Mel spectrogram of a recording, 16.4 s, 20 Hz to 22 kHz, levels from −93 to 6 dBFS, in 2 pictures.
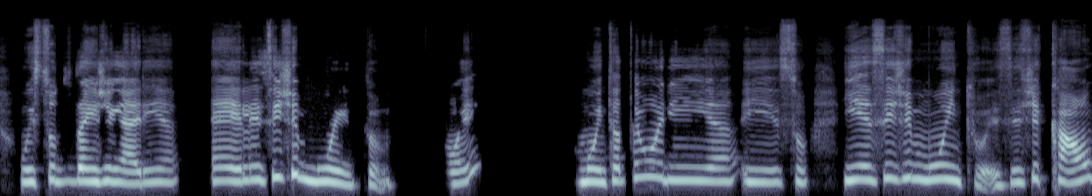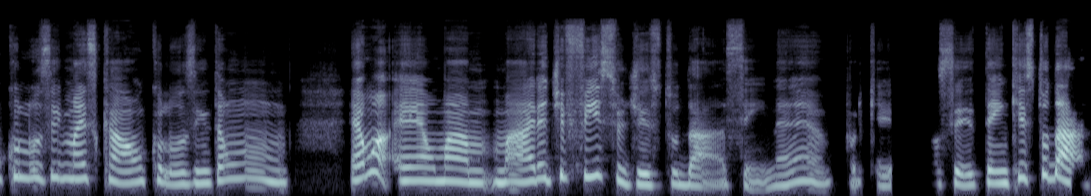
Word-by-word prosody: O 230 - +3
estudo 240 +1 -1
da 245 0 +6
engenharia 230 -1 +2 0.3
é, 245 0 +1
ele 245 +2 +2
exige 310 +7 +3
muito. 220 - +2 0.5
Oi? 205 +2 -2 0.8
Muita 235 +1 +3
teoria, 255 -4 -2
isso. 225 -1 -3 0.3
E 260 +1 +3
exige 275 +2 0
muito, 270 -2 0
exige 225 +9 -4
cálculos 290 +6 +2
e 310 - -2
mais 285 0 0
cálculos, 215 -3 -1
então 245 +1 -4 0.5
é - - +4
uma 405 0 +6
é 250 0 +2
uma 245 -1 +3
uma 220 0 -1
área 255 +4 +2
difícil 320 -2 -1
de 195 0 -1
estudar, 185 +1 -4
assim, 185 - -11
né. 210 +7 -6 0.2
Porque 220 -7 -12 0.3
você 195 -2 -4
tem 215 +2 0
que 300 - -3
estudar, 300 +5 +6
240 Hz, 135 wpm, -23 LUFS, 215-265 Hz, 0.8 s, da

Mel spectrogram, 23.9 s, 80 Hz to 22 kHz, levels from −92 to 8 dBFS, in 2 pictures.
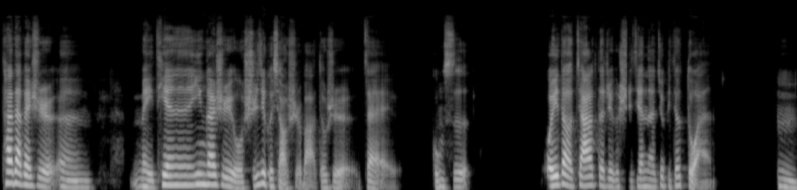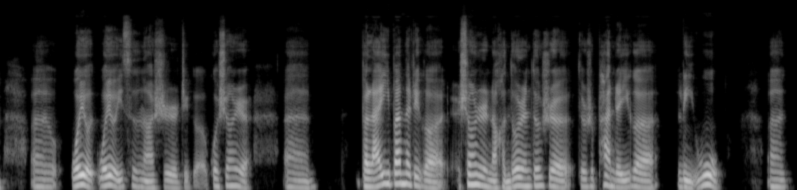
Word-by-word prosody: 他 230 -1 +7
大 230 -2 +7
概 195 -2 +5
是， 165 -5 -1
嗯， 140 -3 -4 0.5
每 155 -2 -2
天 190 +3 +2
应 210 0 +3
该 205 -1 +5
是 190 -3 -1
有 130 -5 +1
十 165 +9 -3
几 220 +1 +4
个 165 - -2
小 160 - -1
时 - - -8
吧， - - -6
都 135 - -8
是 485 - -6
在 - - -5 0.5
公 140 +2 -4
司， 150 0 -5 1.0
回 185 +1 +6
到 195 -4 +5
家 180 +2 +4
的 180 -2 -4
这 160 -1 -4
个 150 - -7
时 145 -2 -7
间 160 +3 -3
呢 150 -1 -4
就 170 +4 -6
比 160 - -11
较 180 +5 -3
短。 180 0 -2 0.9
嗯， 145 -6 -5 0.4
呃， 150 -2 -7 0.2
我 175 +3 +5
有 185 -7 +7
我 175 +1 +2
有 185 -5 +4
一 145 +1 -2
次 160 +1 -8
呢 135 -2 -2
是 135 -1 -4
这 130 - -9
个 - - -12
过 165 - -4
生 175 +3 -3
日， 135 -4 -3 0.5
嗯， 145 -1 -7 0.6
本 165 -5 +4
来 165 +5 +5
一 220 - +3
般 220 0 +5
的 210 - +4
这 185 -4 -1
个 135 -4 -1 0.2
生 205 +5 +3
日 175 -4 +2
呢， 135 -2 0
很 135 -1 -2
多 170 +5 +3
人 165 -1 +1
都 175 +1 -1
是 160 -5 -1
都 160 -1 -5
是 160 +1 -5
盼 175 +2 -1
着 145 - 0
一 140 +1 0
个 150 +1 -2 0.2
礼 145 -4 0
物。 185 0 +2 0.6
嗯， 150 -2 -5
160 Hz, 190 characters per minute, -23 LUFS, 145-185 Hz, 1.0 s, 他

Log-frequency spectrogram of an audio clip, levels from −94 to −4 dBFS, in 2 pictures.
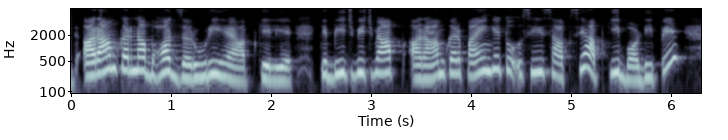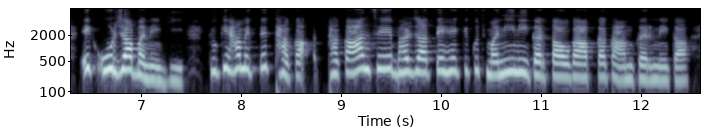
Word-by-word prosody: आराम 270 +9 +8
करना 315 -1 +5
बहुत 250 0 +3
ज़रूरी 220 +4 -2
है, 210 -3 -3
आपके 180 +3 -3
लिए 185 -1 -4 0.3
कि 250 - -4
बीच-बीच 255 +2 -4
में 275 - +2
आप 285 +1 +4 0.2
आराम 205 +4 0
कर 270 -1 0
पाएँगे 300 +8 -1
तो 315 - -7
उसी 250 +4 -7
हिसाब 260 -7 -3
से 345 - -3
आपकी 280 -6 0
बॉडी 190 +3 -4
पे - - -4 0.5
एक - - -3
ऊर्जा 330 0 +8
बनेगी। 185 - -3 0.2
क्योंकि 295 +4 -3
हम 345 +1 +2
इतने 350 +2 -5
थका - - 0 0.3
थकान 275 +6 +4
से 335 +1 -1
भर 280 +1 -1
जाते 285 +1 0
हैं 300 +1 -3
कि 300 - -12
कुछ 310 0 -11
मन 240 +1 0
ही 290 +2 -1
नहीं 285 -2 -2
करता 235 -1 0
होगा 220 0 +3
आपका 215 +1 0
काम 190 -1 -3
करने 190 -1 -6
का। 180 0 -4
260 Hz, 210 wpm, -23 LUFS, 215-295 Hz, 0.5 s, आराम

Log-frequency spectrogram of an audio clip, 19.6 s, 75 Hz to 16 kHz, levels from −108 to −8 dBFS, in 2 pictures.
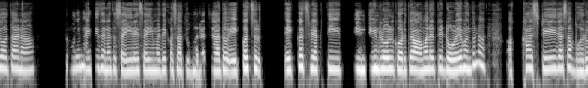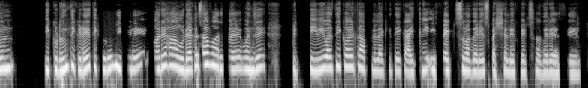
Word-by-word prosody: होता 245 0 +1
ना, 220 0 -2 0.6
तुम्हाला 250 +2 -2
माहितीच 245 +1 -4
आहे 245 - +2
ना 230 - +1
तो - - 0
"सही 210 -1 0
रे 215 0 +2
सही" 215 -1 +1
मध्ये 220 +1 0
कसा 215 0 -1
तो 200 - -5
भरत 210 +3 -5
जाधव 210 +1 +2
एकच 245 +4 +3
र 235 - +4 0.5
एकच 235 +4 +3
व्यक्ती 235 0 +1
3-3 235 +1 +3
रोल 240 0 +7
करतोय, 230 +1 +4
आम्हाला 230 +2 +5
ते 245 - +1
डोळे 220 +1 +6
म्हणतो 250 +5 +3
ना 325 -4 +1 0.5
अख्खा 255 +5 -2
स्टेज 240 +1 +1
असा 255 +1 +2
भरून, 230 +5 +2 0.6
इकडून 225 +2 +2
तिकडे, 235 -3 +1
तिकडून 245 +2 -1
इकडे 245 +2 -4 0.3
अरे, 270 +4 0
हा 290 -1 0
उड्या 225 -2 +2
कसा 315 +3 +1
मारतोय? 245 -3 -3
म्हणजे 235 +2 0 0.5
टी 220 - -3 0.2
टीव्हीवरती 250 +5 -1
कळतं 270 -1 -2
आपल्याला 210 -3 -5
की 210 +2 -16
ते 215 -1 -4
काहीतरी 205 +3 -5
इफेक्ट्स 215 +2 -5
वगैरे, 200 -2 -2
स्पेशल 200 +1 -6
इफेक्ट्स 190 0 -7
वगैरे 190 -1 -3
असेल. 180 -1 -8
230 Hz, 165 wpm, -19 LUFS, 215-245 Hz, 0.6 s, रोल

